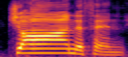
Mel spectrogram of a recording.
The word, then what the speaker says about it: Jonathan: So, Jonathan: it starts with a 'j' sound, that the 'aa' as in father - 'jaa'.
